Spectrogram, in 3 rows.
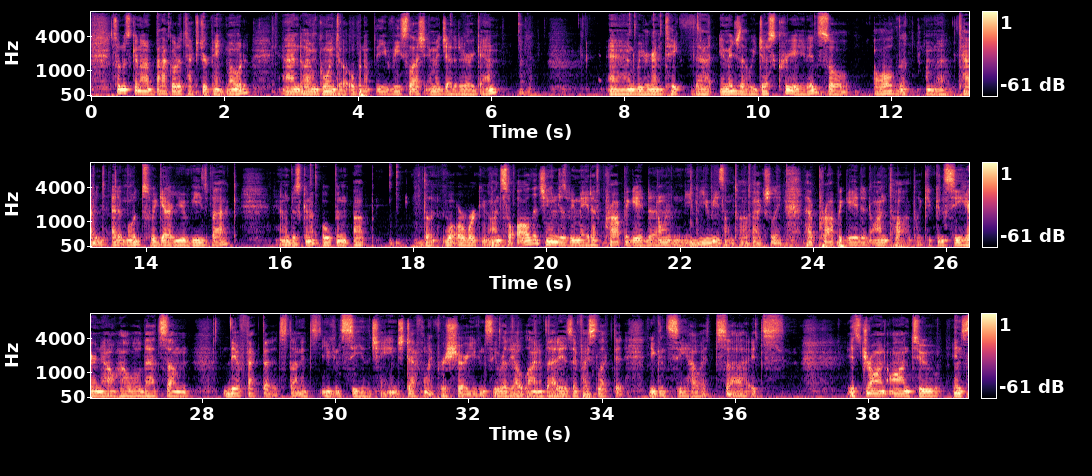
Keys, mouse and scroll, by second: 2.3-5.3 middle drag, 3.6 t, 5.3-7.1 drag, 8.0-10.2 drag, 13.1 Tab, 16.2 middle click, 16.5-18.2 drag, 22.1 shift+a, 33.7 a.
